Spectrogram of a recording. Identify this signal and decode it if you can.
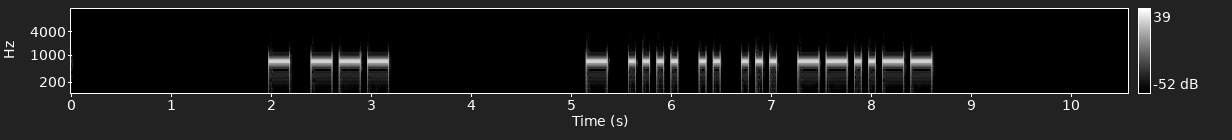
Morse code, heard as a keyed tone, about 17 wpm, 700 Hz. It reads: TO THIS,
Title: 4x Word-Spacing - Sentences from Top 400 Words - 17wpm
